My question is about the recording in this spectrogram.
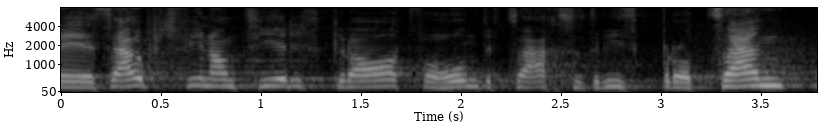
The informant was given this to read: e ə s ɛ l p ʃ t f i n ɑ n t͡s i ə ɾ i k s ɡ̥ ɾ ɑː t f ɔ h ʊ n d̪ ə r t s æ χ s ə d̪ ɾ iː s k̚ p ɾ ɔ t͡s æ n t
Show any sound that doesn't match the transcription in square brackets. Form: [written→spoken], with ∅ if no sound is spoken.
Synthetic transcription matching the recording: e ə s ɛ l p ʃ t f i n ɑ n t͡s i ə ɾ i k s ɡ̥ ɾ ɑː t f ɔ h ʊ n d̪ ə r t s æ χ s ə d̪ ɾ iː s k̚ p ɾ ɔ t͡s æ n t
